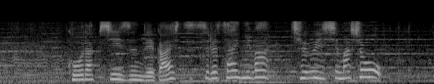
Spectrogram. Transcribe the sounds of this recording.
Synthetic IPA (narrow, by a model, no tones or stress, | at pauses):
ko̞ːɾakɯ̟̥ɕiːzɨ̃nd̪e̞ɡaiɕi̥t͡sɨ̥sɨɾɯ̟saiɲ̟iβat͡ɕɨːiɕimaɕo̞ː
